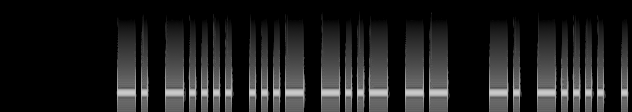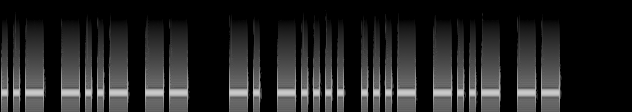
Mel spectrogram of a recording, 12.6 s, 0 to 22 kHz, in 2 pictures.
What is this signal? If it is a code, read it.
Morse code, heard as a keyed tone, about 20 wpm, 700 Hz. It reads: N6VXM N6VXM N6VXM
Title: USA Call Signs Repeated 3x 20wpm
